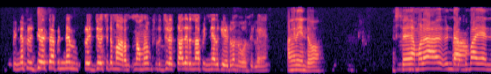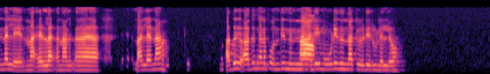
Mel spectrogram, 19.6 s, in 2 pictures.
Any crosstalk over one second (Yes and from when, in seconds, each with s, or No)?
No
